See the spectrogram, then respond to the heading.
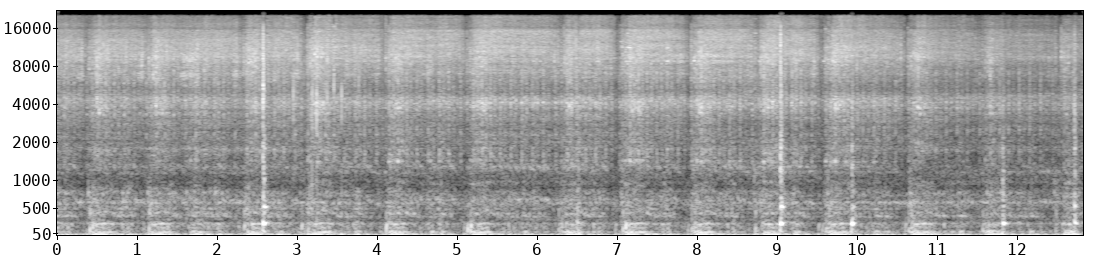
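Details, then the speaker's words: Rough-running, shaking engine with sensor errors after intake pressure sensor replacement: rough idle with repeated hollow bang about once a second; source and cause unknown. "what do you think that banging noises so tell where that banging noise is coming from so really can't tell i think it's coming from that"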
